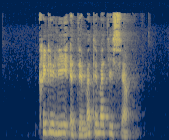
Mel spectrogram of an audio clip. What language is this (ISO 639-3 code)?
fra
